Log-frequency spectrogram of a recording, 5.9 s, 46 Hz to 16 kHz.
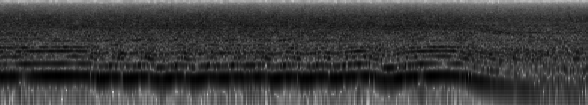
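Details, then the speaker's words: Stihl MS 270C chainsaw that bogged down and shut off only when warm, after fix, on ethanol-free premium 50:1 fuel, engine warm, cutting wood: high, steady buzz holds pitch with small dips, winds down smoothly, no bogging; normal running under load. "there we go guys not once that it bogged down or cut off on me"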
